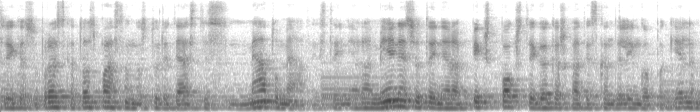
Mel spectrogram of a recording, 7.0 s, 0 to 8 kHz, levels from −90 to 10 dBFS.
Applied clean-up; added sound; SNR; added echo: none; Piano; 14 dB; reverberation time 0.4 s.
